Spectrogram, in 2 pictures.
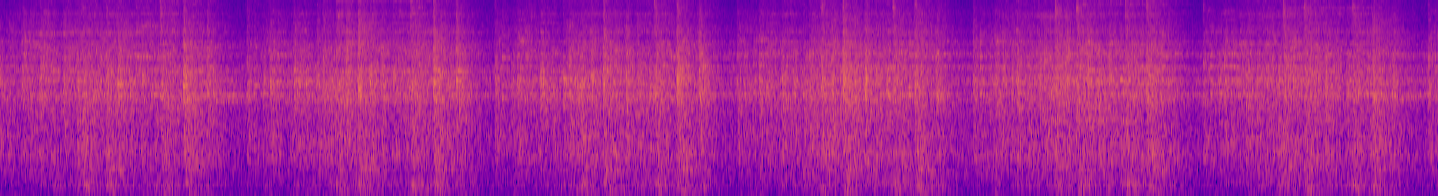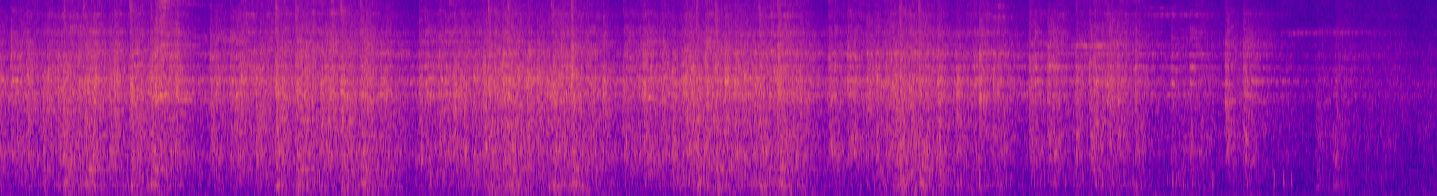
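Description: Long freight train of container wagons rolling past at speed: a steady rumble of wheels on rail with a rhythmic clickety-clack over the rail joints. It falls away near the end as the last wagon goes by.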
